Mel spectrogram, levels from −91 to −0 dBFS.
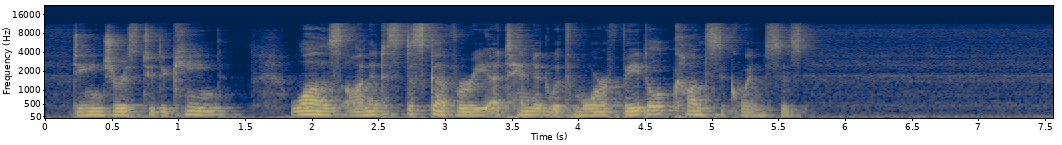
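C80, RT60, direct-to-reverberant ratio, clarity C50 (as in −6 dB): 16.5 dB, 0.45 s, 6.0 dB, 12.5 dB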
